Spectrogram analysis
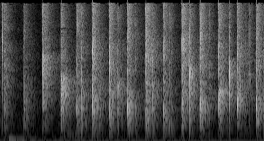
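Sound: round of applause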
